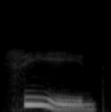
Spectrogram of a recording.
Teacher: the preceding vowel is said more slowly and on a double stair step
